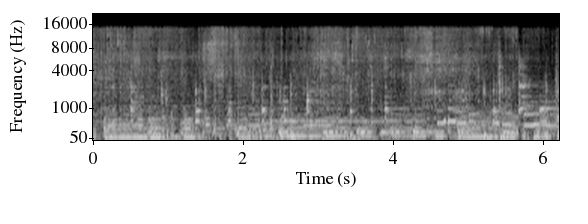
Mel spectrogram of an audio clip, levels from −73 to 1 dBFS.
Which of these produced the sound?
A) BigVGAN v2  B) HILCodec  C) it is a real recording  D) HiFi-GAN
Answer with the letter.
C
